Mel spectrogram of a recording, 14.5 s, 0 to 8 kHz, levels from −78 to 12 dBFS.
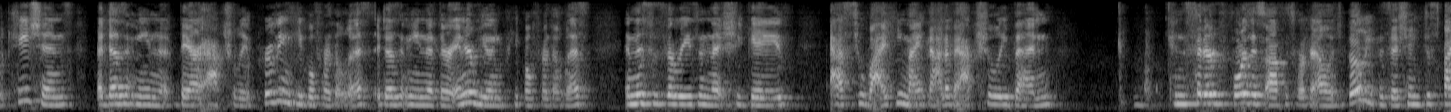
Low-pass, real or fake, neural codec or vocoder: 7.2 kHz; fake; codec, 44.1 kHz, 7.8 kbps, Pupu-Codec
